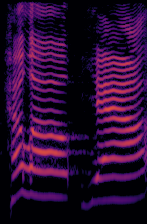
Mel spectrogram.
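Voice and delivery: loud, drawn-out hello and yeah; big sarcastic wake-up call; mock call-out. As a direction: holler it at the crowd, stretching each word.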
